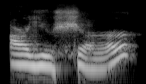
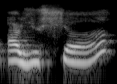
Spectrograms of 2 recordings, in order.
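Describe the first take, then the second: First: Said in the usual way. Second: Lightly imitated English accent; soft-r English accent, questioning lift at the end. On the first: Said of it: "he said it in this". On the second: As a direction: quote him with a touch of English accent. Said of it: "like, English accent".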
